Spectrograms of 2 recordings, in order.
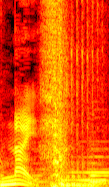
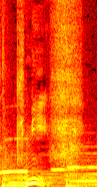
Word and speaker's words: knife: A good example of this change is in the word "knife". In Middle English, it was pronounced "k-nife", but after the vowel shift, the K became silent and the E turned to the diphthong "I".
